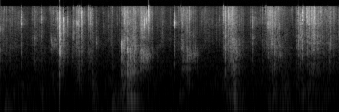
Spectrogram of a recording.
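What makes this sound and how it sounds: A solid, palm-sized lilac carved soap flower, dry and brittle, is crushed and broken apart with fingertips and medium-length painted nails. Dense bursts of bright crunching and crackling come in quick clusters, with sharp snaps between them. Other soap flowers sit untouched nearby on the table.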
